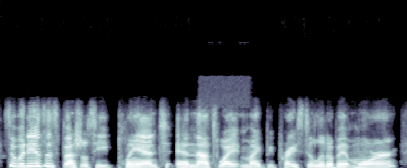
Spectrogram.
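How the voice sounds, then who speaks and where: A woman with a froggy, hoarse voice from a cold, hosting a casual gardening podcast and thinking aloud as she talks. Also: mid-range voice, expressive, brisk, dry recording. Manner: chatty, thinks aloud with restarts. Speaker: podcast host, garden designer.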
